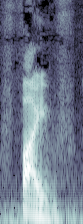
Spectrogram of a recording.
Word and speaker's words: five: I need to I need to you bite my lower lip to end the word it's five the second one is eleven so it starts with a Le win 11.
